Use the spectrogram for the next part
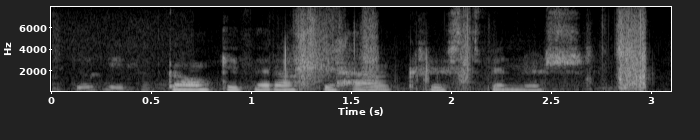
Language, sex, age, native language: Icelandic, female, 11, Icelandic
